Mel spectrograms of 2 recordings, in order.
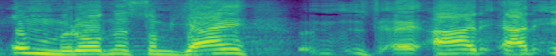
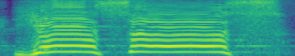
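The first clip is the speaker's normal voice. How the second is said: high ringing call of the name; shouted name; 7 semitones higher than usual. Retold or imitated. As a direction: cry out Jesus like the blind beggar. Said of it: "når han begynte å rope".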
